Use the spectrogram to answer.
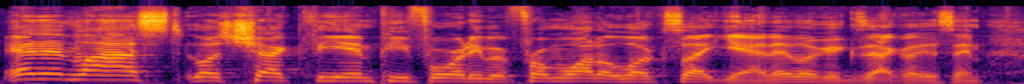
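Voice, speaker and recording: Young man, higher voice, lively swooping intonation, excitable gamer slang, casual review commentary. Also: quick pace, no room sound. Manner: excitable, slangy bro-and-dude talk. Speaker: gaming video creator.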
